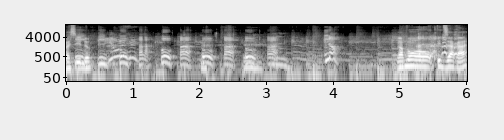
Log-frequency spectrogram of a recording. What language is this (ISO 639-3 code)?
ind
